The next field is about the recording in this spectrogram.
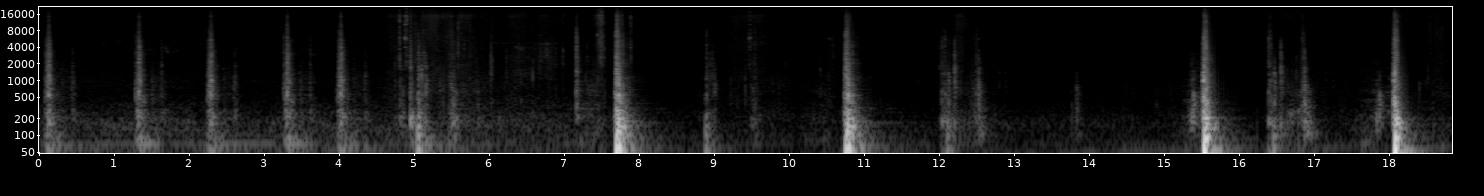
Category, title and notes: Sound effects > Vehicles
Car Doors Opening and Unlocking
Just opening and closing the doors on a car, as well as locking and unlocking it. Recorded with a 1st Generation DJI Mic and Processed with ocenAudio
door, shut, lock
